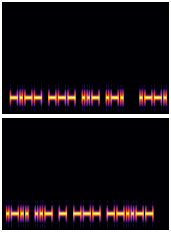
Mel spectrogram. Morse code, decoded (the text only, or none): YOUR PLUTO,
